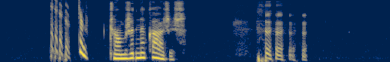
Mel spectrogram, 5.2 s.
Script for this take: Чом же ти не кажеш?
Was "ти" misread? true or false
true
